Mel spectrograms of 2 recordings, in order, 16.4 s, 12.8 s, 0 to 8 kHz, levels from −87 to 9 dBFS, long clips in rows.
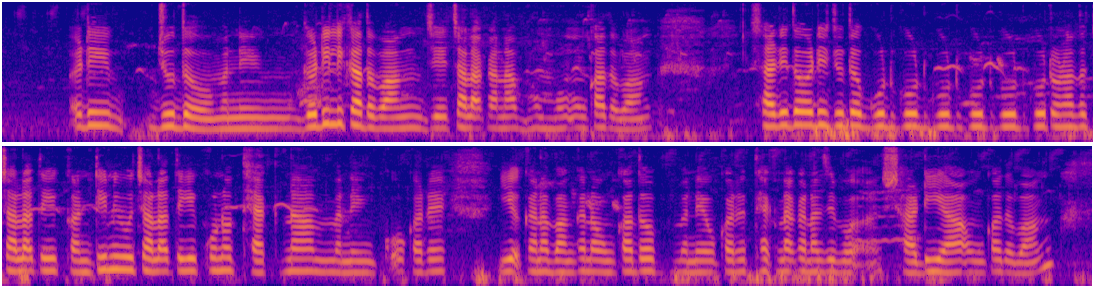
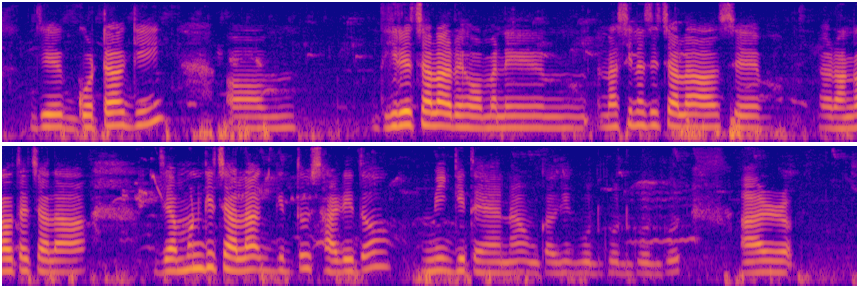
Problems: none marked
